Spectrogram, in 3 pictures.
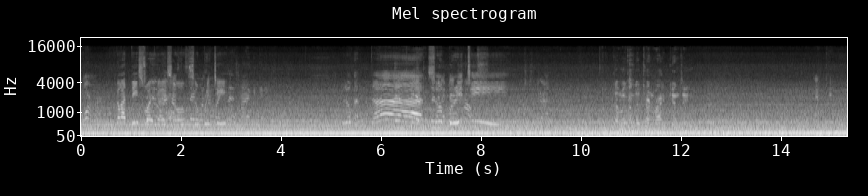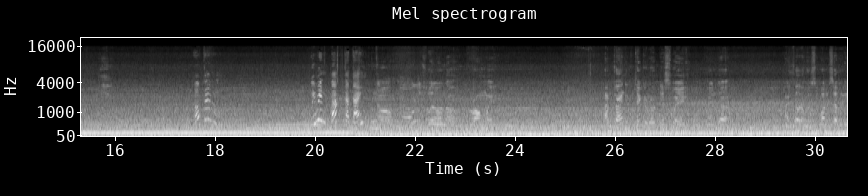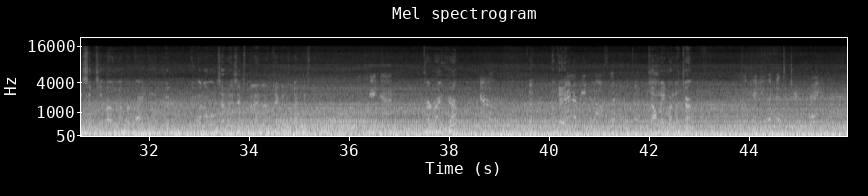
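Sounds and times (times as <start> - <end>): engine and tyre drone: 0.0 - 45.9.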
